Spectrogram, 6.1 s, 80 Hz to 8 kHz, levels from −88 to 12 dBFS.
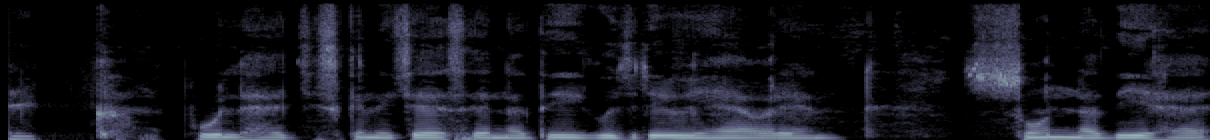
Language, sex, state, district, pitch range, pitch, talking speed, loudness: Hindi, male, Chhattisgarh, Korba, 120-125 Hz, 120 Hz, 150 wpm, -31 LUFS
